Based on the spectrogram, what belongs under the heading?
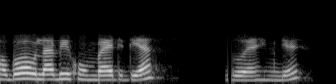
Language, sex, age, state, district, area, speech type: Assamese, female, 18-30, Assam, Lakhimpur, urban, conversation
